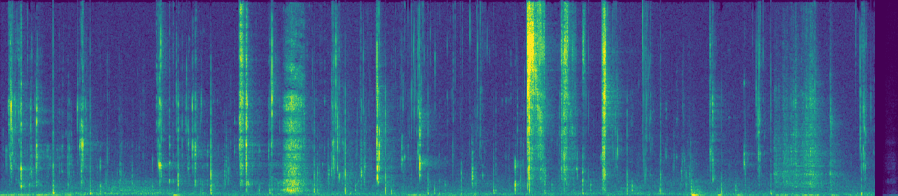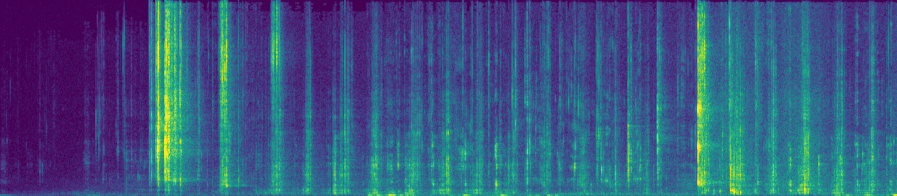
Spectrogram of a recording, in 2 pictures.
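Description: Close-miked chewing and wet mouth sounds of someone eating instant cup noodles, with a run of irregular crunchy bites and clicks. The sound cuts out completely for about two and a half seconds midway, then the chewing resumes.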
